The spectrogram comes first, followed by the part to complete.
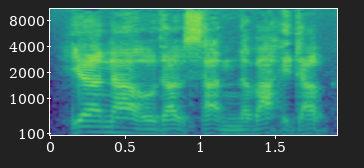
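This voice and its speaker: A man playing an angry, suspicious, commanding king in dramatized scripture audio, with a forceful, accusing, declamatory delivery. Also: lowish voice, normal speed.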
